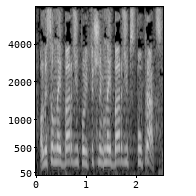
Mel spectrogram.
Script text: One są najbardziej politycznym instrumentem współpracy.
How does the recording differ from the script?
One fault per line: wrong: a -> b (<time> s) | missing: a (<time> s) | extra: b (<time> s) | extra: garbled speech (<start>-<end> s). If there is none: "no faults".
wrong: instrumentem -> najbardziej (1.3 s)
